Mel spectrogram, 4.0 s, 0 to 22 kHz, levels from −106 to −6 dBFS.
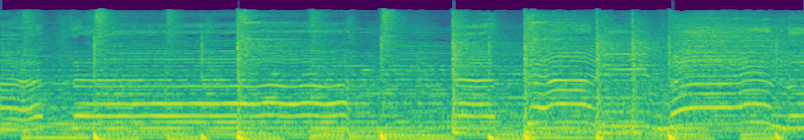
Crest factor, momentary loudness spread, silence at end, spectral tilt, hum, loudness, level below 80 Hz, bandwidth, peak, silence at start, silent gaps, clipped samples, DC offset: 14 dB; 3 LU; 0 s; -4 dB/octave; none; -14 LUFS; -22 dBFS; 17 kHz; 0 dBFS; 0 s; none; under 0.1%; under 0.1%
